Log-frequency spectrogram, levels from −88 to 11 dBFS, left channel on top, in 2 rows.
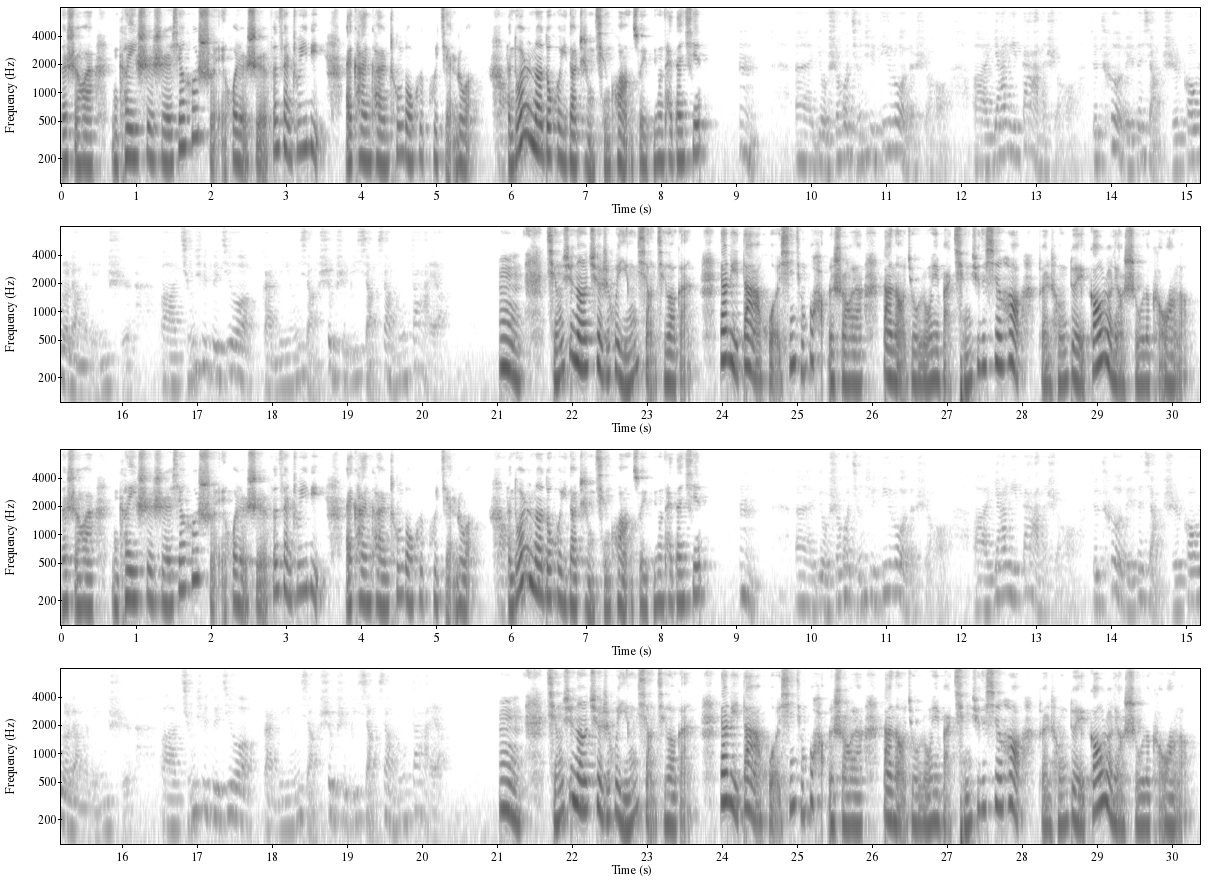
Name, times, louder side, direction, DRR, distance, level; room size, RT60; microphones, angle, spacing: voice 1, 0.0-8.5 21.0-30.2, left 3 dB, 30° left, 11 dB, 0.9 m, -34 dB
voice 2, 9.0-20.3, equal, 60° left, 1 dB, 7.1 m, -54 dB
13.5 x 13.5 x 3.0 m, 0.37 s
head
